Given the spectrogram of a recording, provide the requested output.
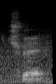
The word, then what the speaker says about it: Choi: For example, Americans cannot say the name Choi.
